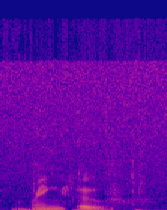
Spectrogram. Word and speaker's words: Ringu: Now, it's spelled ring with a U on the end. Yeah. Ringu. Okay. Ringoo.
